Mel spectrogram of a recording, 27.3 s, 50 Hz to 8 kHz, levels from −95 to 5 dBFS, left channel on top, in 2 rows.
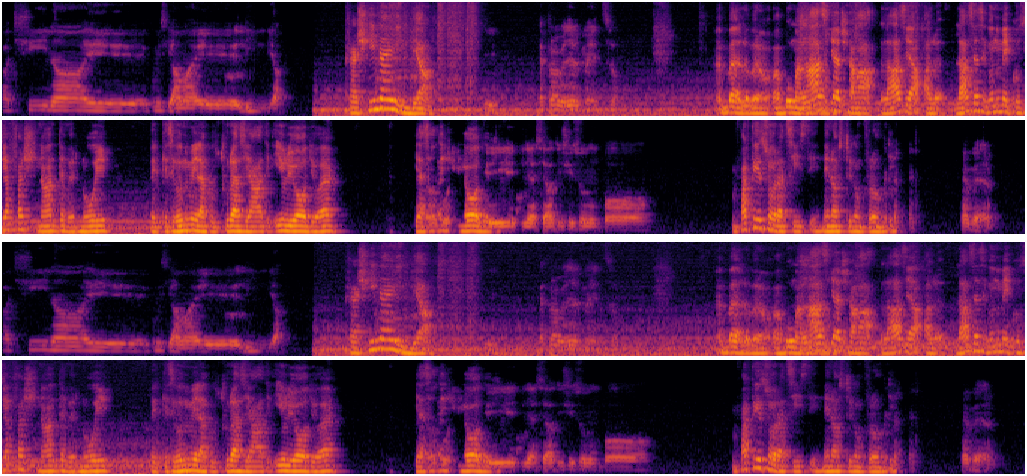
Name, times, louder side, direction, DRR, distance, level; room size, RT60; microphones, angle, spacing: voice 1, 0.0-3.7 6.4-6.6 7.2-8.2 8.7-8.9 10.8-10.9 19.2-22.3 26.4-26.8, left 3 dB, 80° left, 0.6 m, -37 dB
sound 1, 4.1-16.3, equal, 40° right, 0.6 m, -37 dB
voice 2, 4.6-6.3 9.5-15.1 15.6-18.1 19.1-20.2 23.4-25.5, left 3 dB, 35° left, 0.5 m, -25 dB
5.3 x 3.4 x 2.7 m
head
